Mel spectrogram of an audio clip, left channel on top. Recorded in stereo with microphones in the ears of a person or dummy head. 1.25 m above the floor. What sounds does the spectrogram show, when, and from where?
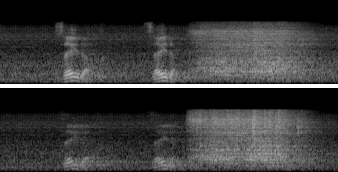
0.6 s a man speaking: 70° left (ahead or behind), 0.5 m
1.9 s a sliding door: 30° right (ahead or behind), 0.7 m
